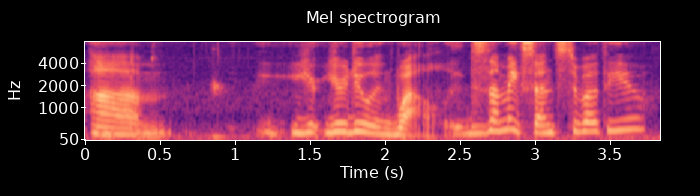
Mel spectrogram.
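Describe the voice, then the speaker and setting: A woman's voice: a little high, animated, a little slow, gravelly, a bit bright. A woman giving a conversational astrology reading as a podcast guest, speaking frankly and informally with casual swearing. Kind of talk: conversational birth chart reading.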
